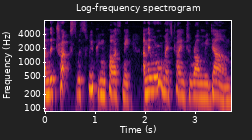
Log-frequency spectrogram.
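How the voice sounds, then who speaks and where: Speaking in an English accent, a woman uses a medium pitch and lively intonation at a moderate pace, her voice somewhat breathy. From England. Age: old. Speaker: artist. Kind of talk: panel discussion.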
